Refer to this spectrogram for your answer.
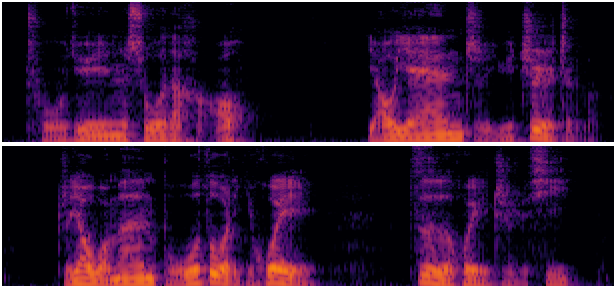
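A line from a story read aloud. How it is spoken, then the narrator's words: Calm, deep voice. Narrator (Chinese): 吕不韦也恢复冷静，沉声说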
